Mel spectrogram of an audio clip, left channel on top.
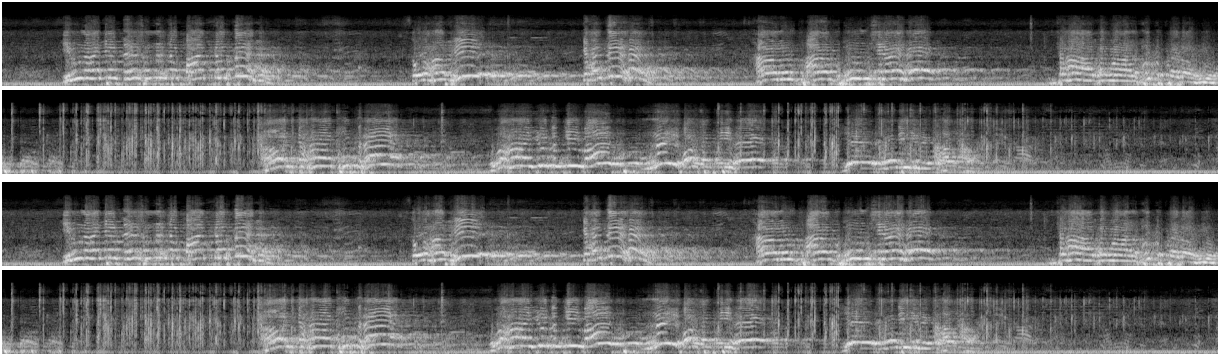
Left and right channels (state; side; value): normal; both; correlation 0.90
